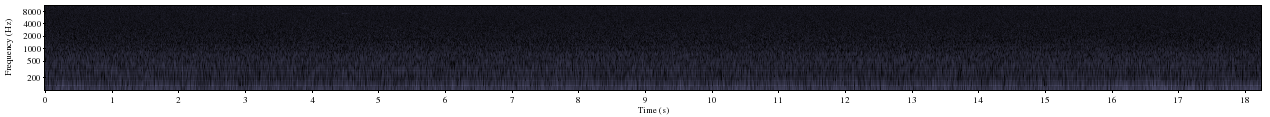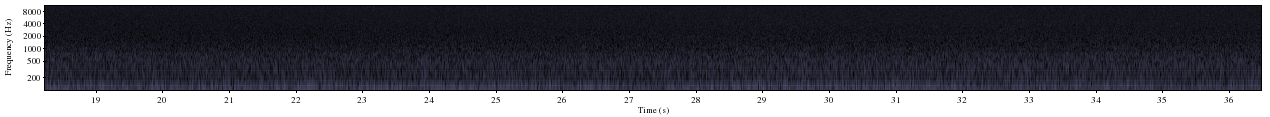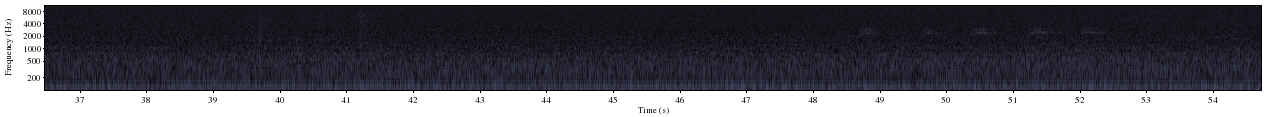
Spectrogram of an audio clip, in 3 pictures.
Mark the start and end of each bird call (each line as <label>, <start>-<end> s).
Great Crested Flycatcher (Myiarchus crinitus), 48.5-52.5 s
